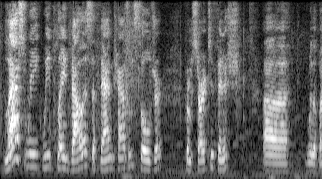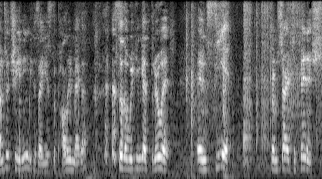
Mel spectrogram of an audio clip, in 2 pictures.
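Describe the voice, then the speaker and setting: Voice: medium pitch, a little slow. Stuffy-nosed livestream host over music. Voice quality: congested, stuffy nose. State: head cold. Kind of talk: casual gaming livestream chat, reading viewer comments. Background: background music.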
